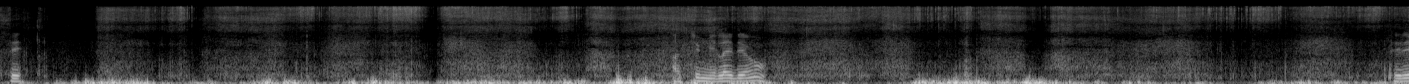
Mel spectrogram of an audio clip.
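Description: Dry grains rustle and patter as hands stir them.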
